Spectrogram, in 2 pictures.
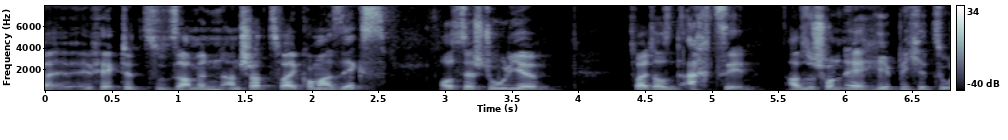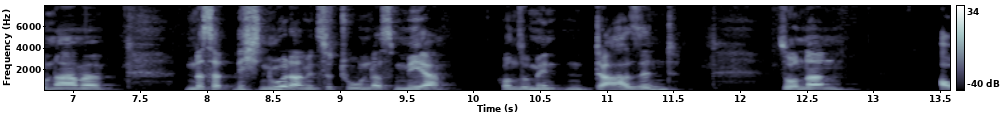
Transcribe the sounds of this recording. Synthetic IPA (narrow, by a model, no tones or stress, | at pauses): ḛfɛk̚tət͡suzamənʔa̰nʃtat̚t͡sv̥aɪkʰɔmazɛks | ʔaʊsd̥eːɐʃtuːɾjə | t͡svaɪtʰaʊzn̩tʔaχt͡sḛːnʔalzoʃoːnɛɐɦeːplɪçət͡suːnaːmə | ʊntd̥ashatnɪçtnuːɐɾamɪt̚t͡sutʰuːndasmeːɐ | kʰɔnzumɛntn̩d̥aːzɪnt | z̥ɔndɐn | ʔa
